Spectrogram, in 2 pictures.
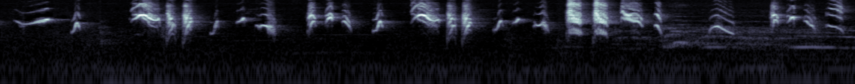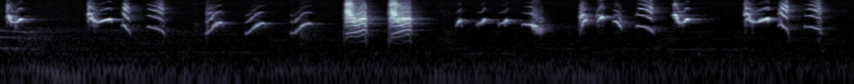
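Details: Long-tailed shrike in full, varied song aimed at restarting a silent bird: quick sequences of sharp chirps, downslurred whistles and rough chattering bursts, with a softer wavering passage partway through.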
